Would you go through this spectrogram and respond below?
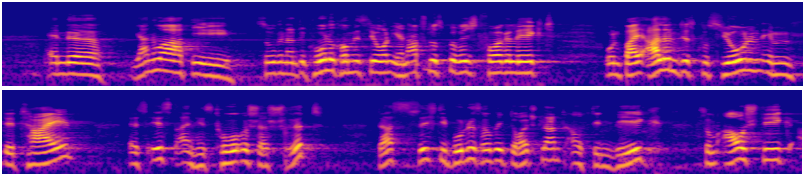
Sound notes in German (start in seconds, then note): none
